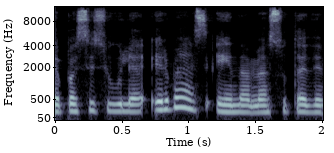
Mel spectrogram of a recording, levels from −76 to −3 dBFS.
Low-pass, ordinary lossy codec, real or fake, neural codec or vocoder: 10.8 kHz; Opus, 24 kbps; fake; vocoder, 24 kHz, 100 mel bands, Vocos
